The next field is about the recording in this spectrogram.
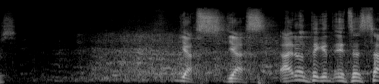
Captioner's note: laughter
